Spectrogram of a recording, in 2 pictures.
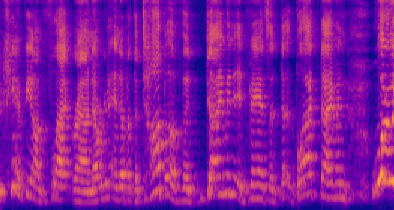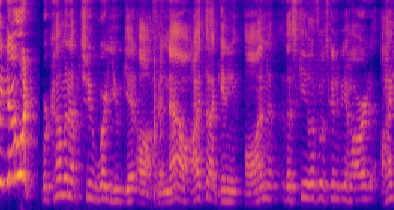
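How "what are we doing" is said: loud, high panicked shout; loud high cry of panic. Retold or imitated. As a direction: yell it in alarm.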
